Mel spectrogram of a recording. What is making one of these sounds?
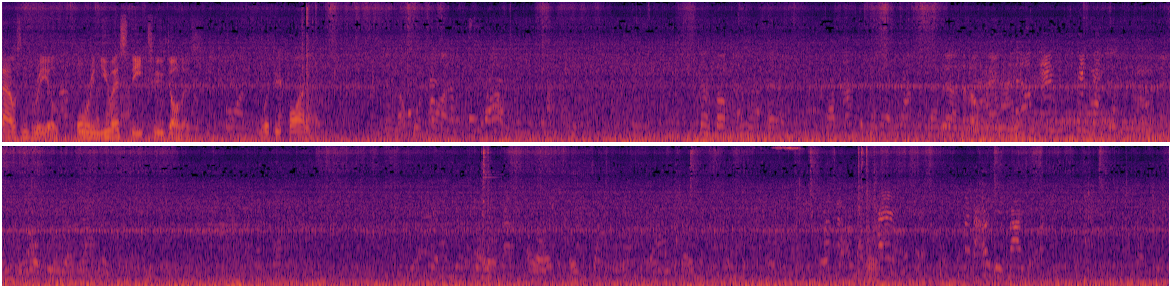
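Several women talk nearby outdoors.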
